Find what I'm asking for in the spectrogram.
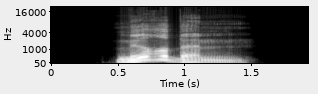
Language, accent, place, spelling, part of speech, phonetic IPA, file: German, Germany, Berlin, mürbem, adjective, [ˈmʏʁbəm], De-mürbem.ogg
- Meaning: strong dative masculine/neuter singular of mürb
